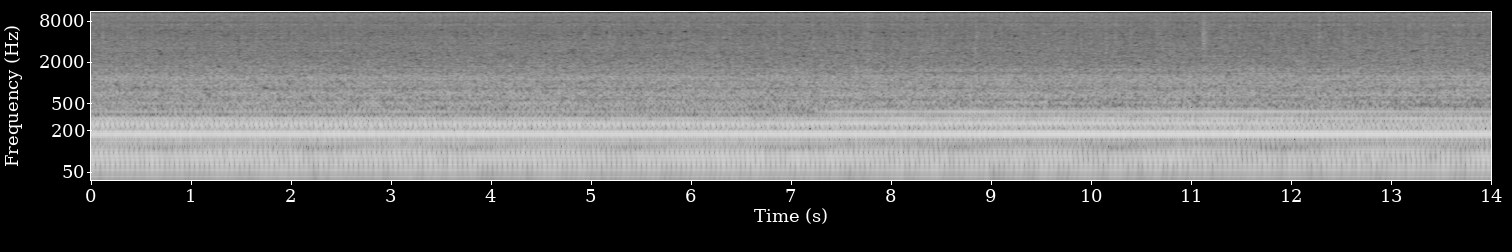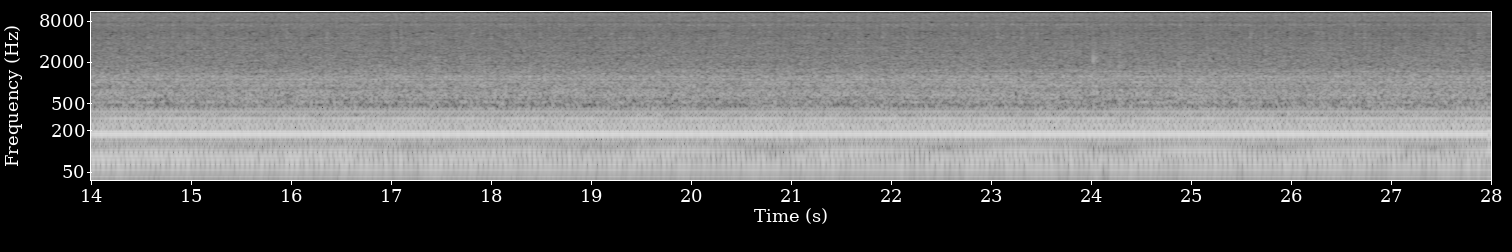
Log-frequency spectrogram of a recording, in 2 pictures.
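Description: Water sloshes inside a washing machine drum.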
